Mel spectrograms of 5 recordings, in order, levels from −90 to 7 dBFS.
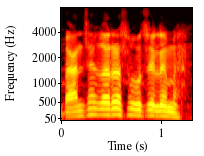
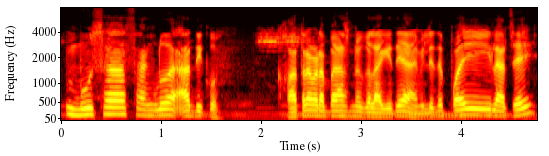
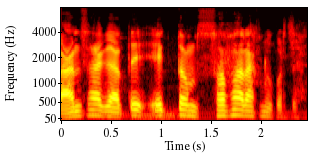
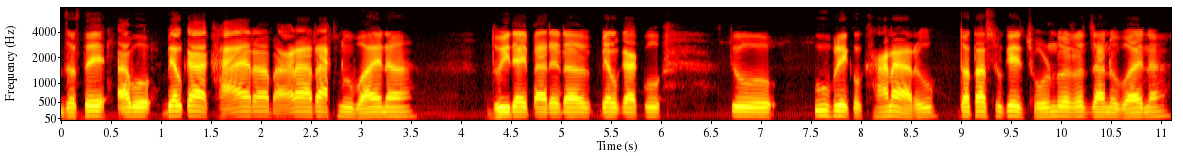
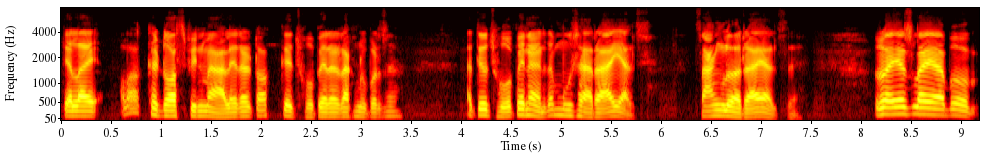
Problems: background sounds at intervals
